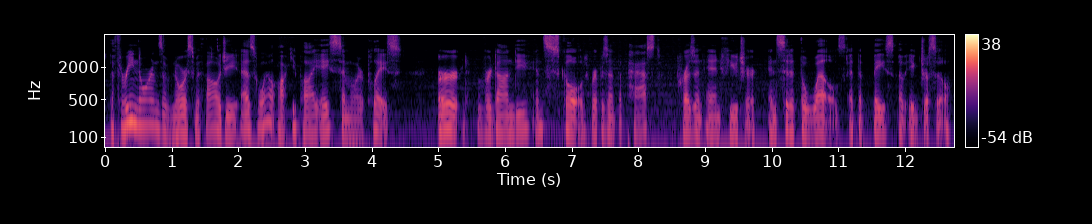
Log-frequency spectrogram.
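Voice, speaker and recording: A man's voice: medium pitch, steady tone, a little slow. A man hosting a literary video essay, reading scripted explanatory narration.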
